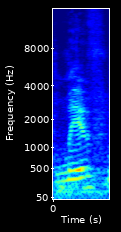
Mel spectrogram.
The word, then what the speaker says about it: LIV: We've been seeing some news for a few weeks now about the new golf league, LIV, which is, it rhymes with give.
